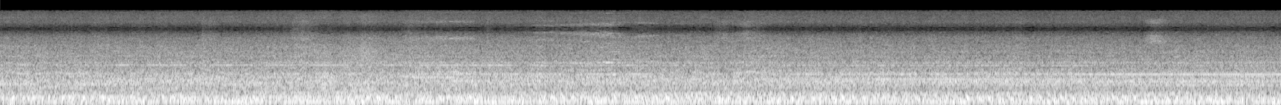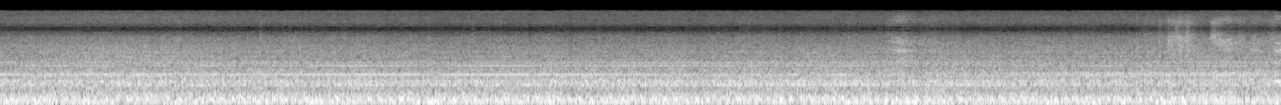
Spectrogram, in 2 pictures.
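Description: Hitachinaka Seaside Railway diesel railcar running along the line, heard from inside the car: a steady, loud drone of engine and wheels on the rails.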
